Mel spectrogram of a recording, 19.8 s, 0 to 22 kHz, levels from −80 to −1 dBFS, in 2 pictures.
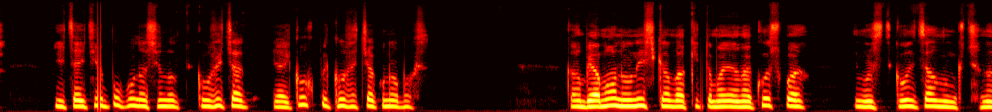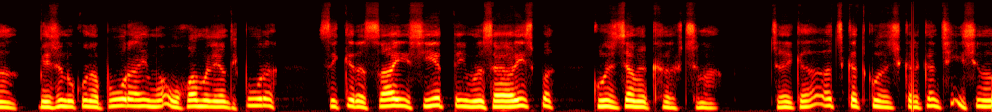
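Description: Gaps at joins of encoded pieces open at 0.99–1.01 s (about 27 ms), then at 7.01, 13.03 and 19.04 s (16 ms each), recurring every 6 s. The speech appears to have been encoded in separate pieces and joined untrimmed, so each encoder's start-up delay and final-frame padding remain as silence. Each gap is a brief, abrupt dropout in continuous speech, its edges smeared, before the sound resumes where it stopped.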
